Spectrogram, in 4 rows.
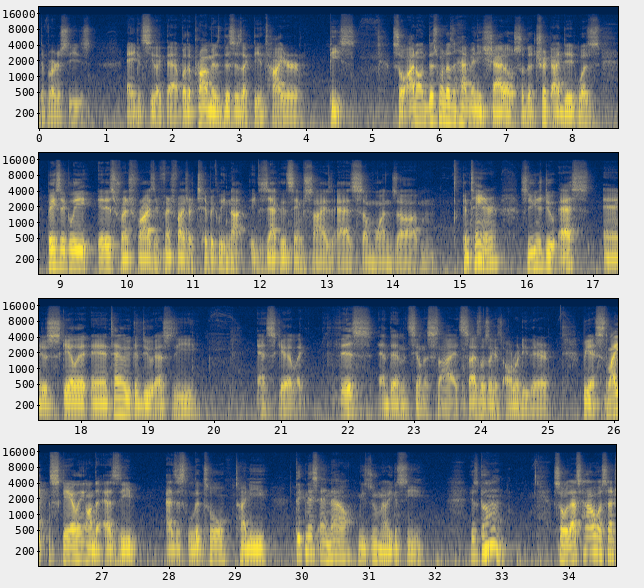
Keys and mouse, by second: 3.5 super+z, 4.1 middle click, 5.4 Tab, 8.0 click, 16.3 s, 18.6 z, 22.0 click.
